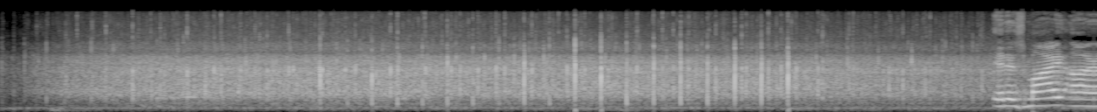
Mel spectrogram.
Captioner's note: applause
